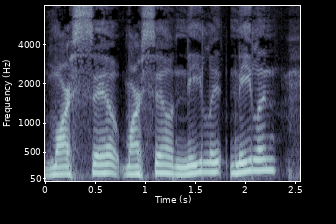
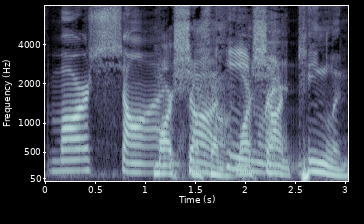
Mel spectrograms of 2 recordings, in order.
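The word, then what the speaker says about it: Marshawn Kneeland: You know, recently we had, speaking of the Cowboys, as Marcel Nealon. I don't want to mispronounce his name. It's Marshawn Keeneland.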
